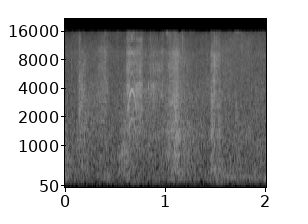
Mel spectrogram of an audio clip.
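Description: Irregular rustling and shuffling: a few soft brushing strokes, about two a second, like handling of cloth or paper.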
